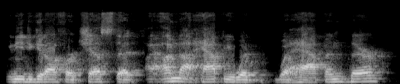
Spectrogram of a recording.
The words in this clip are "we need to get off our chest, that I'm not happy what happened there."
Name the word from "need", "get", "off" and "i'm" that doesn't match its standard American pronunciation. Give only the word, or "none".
none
